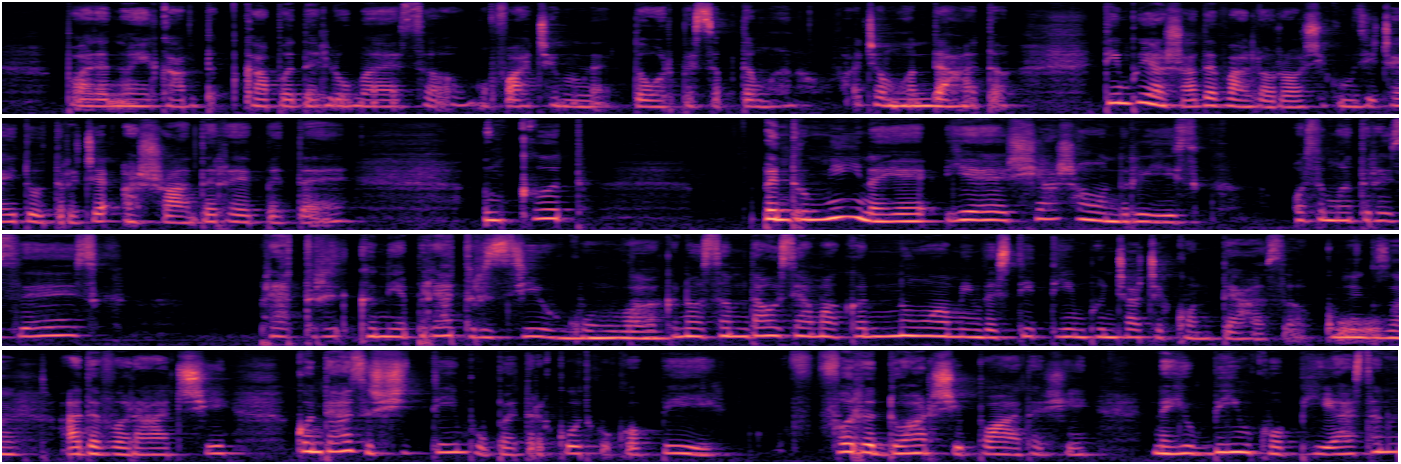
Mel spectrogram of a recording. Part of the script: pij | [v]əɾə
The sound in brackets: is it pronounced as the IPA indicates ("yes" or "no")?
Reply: no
